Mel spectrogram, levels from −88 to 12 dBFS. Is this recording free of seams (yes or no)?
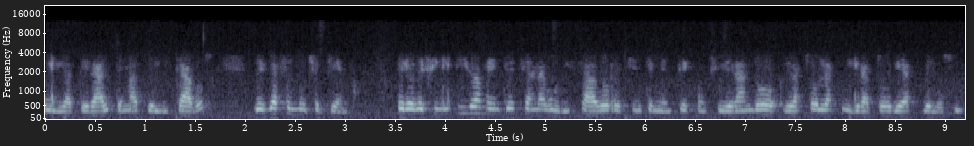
yes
